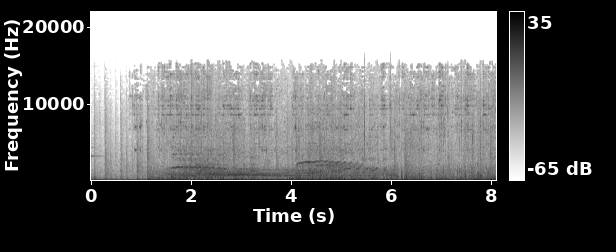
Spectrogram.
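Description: A troop of horses galloping, a dense rumble of many hoofbeats, with horses whinnying several times from about a second and a half in, over a film score.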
